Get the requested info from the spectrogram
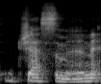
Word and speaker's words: Jessamyn: You can find me on social media at my name is Jessamyn, and that is spelled J-E-S-S-A-M like monkey, Y-N like Nancy.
